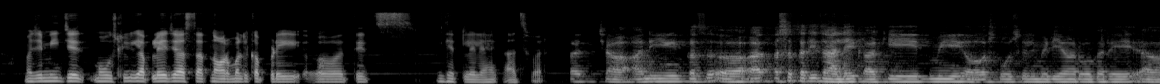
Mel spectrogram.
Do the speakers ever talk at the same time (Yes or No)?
No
